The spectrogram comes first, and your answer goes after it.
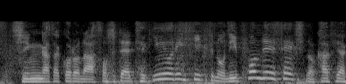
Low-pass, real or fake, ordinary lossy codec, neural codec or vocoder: none; fake; none; codec, 16 kHz, 1 kbps, X-Codec, WavLM features, trained on Multilingual LibriSpeech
